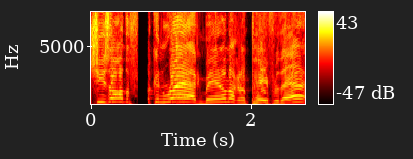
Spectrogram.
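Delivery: play-acted heated, angry shout. Retelling what an older man yelled at the speaker, retelling a yell. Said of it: "And then he yells".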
